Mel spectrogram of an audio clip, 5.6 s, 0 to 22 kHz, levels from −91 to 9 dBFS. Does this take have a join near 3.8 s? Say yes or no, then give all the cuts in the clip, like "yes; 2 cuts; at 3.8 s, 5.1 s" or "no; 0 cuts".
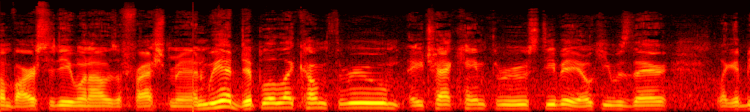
no; 1 cut; at 1.4 s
